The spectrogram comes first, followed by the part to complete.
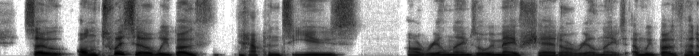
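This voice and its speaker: In a London accent, a man speaks very fast, the sound dry and close with no echo over a quiet background. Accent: English, London-area. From London, England. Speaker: community radio station manager. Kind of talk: interview conversation. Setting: video call. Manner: dry witty.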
